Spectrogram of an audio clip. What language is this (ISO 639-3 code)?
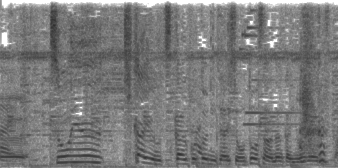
jpn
